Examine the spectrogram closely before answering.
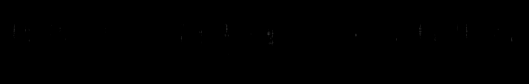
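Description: Near silence with faint, irregular clicking of a computer mouse and keyboard, a dozen or so small clicks scattered unevenly.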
